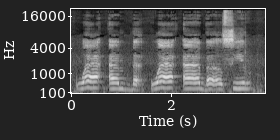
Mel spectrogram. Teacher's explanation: Wa ab. Okay, ba bila dia mati di tengah-tengah kalimah, lantunkan dia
